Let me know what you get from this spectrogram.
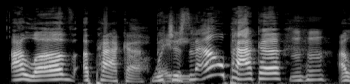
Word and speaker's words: Paka: It's called Pekka. It's spelled P-A-K-A.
